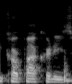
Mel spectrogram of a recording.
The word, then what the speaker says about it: Carpocrates: an upcoming monograph about Carpocrates. Is that how you say his name? I say Carpocrates, but any way you can manage it, it's a tough one.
